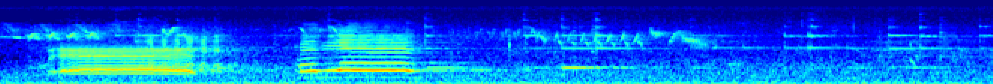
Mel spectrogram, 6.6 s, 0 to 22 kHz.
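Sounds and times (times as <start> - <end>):
soft outdoor noise: 0.0 - 6.6
flock of sheep bleating: 0.3 - 2.9.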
